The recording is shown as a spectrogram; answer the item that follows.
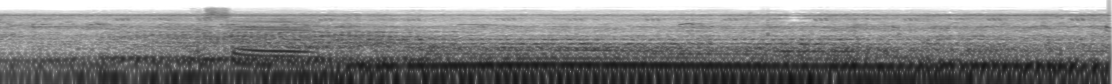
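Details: An African elephant gives a deep, steady, engine-like low-frequency rumble that travels through the ground for contact over kilometres; other elephants sense it through their feet.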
